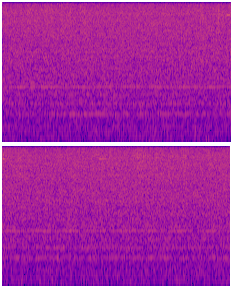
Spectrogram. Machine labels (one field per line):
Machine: fan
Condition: normal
